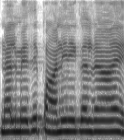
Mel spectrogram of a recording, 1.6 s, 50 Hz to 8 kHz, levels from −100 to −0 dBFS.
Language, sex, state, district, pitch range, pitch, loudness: Hindi, female, Bihar, Gopalganj, 230-235 Hz, 235 Hz, -13 LUFS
